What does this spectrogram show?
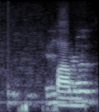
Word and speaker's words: palm: Palm. Palm. Palm. Which letter is silent here? Tell me. L. L. L. It is L silent, not P.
